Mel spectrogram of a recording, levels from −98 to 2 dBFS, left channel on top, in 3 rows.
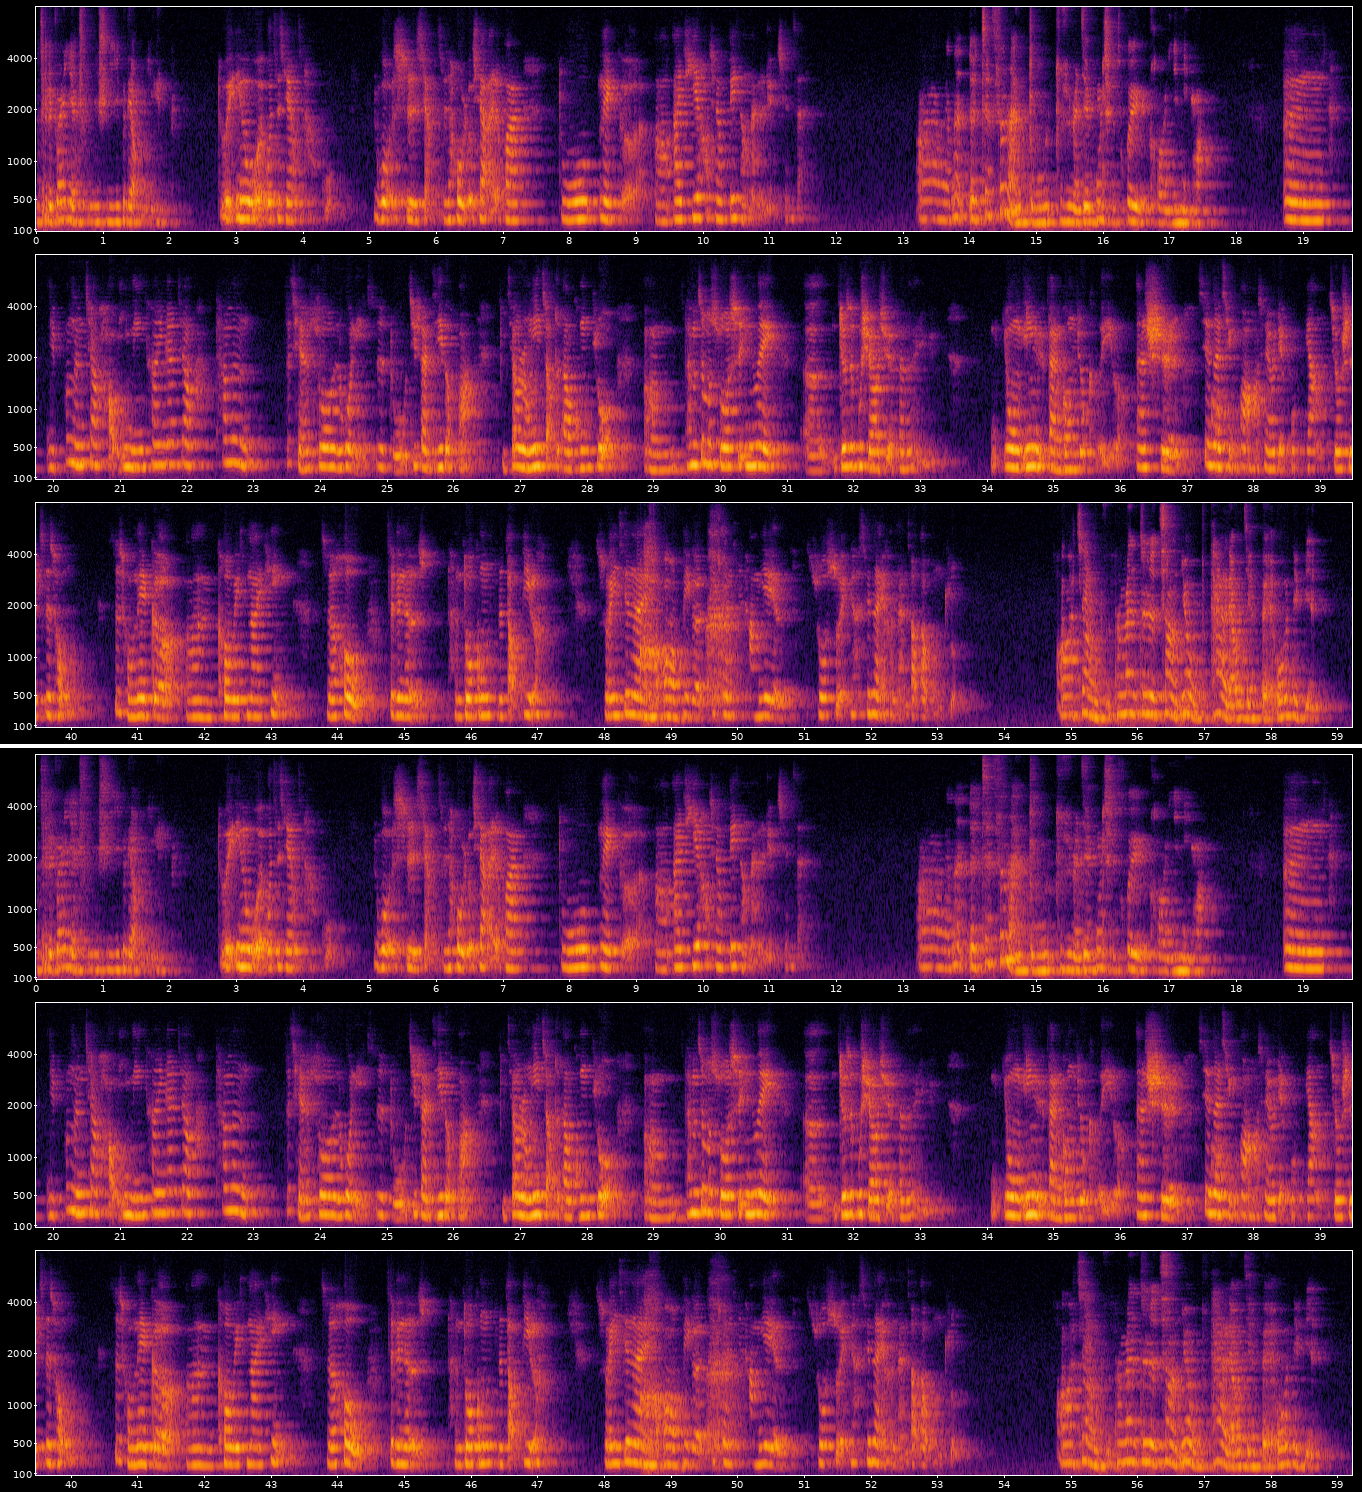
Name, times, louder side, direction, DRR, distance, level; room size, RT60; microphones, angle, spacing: voice 1, 0.0-1.9 13.2-17.6 37.4-37.7 48.5-49.2 49.5-50.0 54.8-58.6, left 1 dB, 45° left, 4 dB, 1.4 m, -25 dB
voice 2, 2.7-4.4 5.1-7.3 7.9-9.0 9.3-11.5 18.7-19.3 19.9-22.9 23.5-26.3 26.7-28.4 28.8-30.8 31.3-33.2 34.1-36.9 37.2-38.5 38.8-40.1 40.7-43.3 43.8-44.4 44.8-45.3 45.7-47.1 47.9-48.8 49.2-50.7 51.1-53.1, equal, 5° left, -1 dB, 1.0 m, -22 dB
9.8 x 7.4 x 5.2 m, 0.83 s
head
